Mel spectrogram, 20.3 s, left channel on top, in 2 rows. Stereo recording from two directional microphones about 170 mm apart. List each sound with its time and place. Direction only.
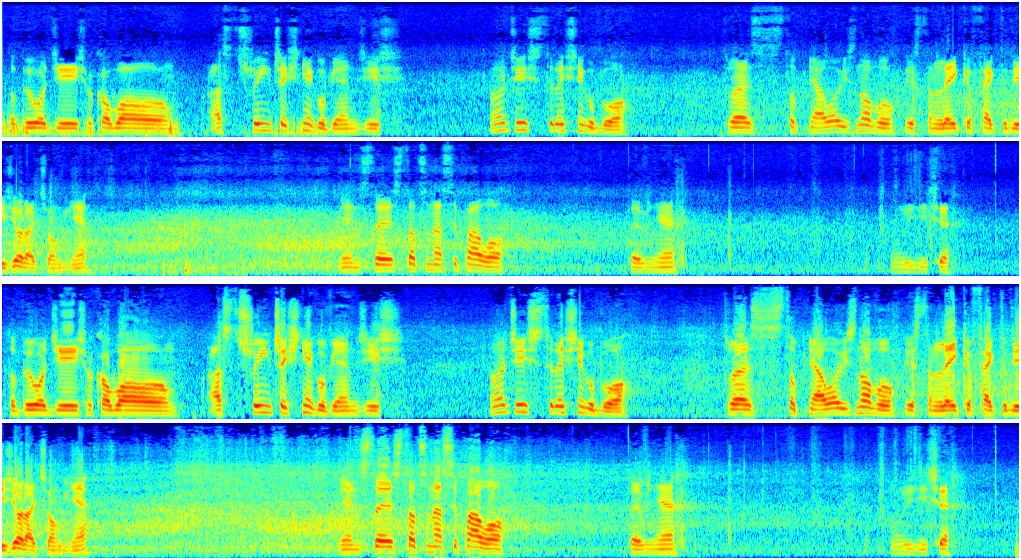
0.1 s speech: 20° right (ahead or behind)
4.9 s speech: 15° right (ahead or behind)
7.3 s speech: 25° right (ahead or behind)
8.0 s speech: 45° right (ahead or behind)
8.4 s speech: 35° right (ahead or behind)
11.5 s vehicle: 50° right (ahead or behind); by 13.6 s 80° right
13.8 s speech: 25° right (ahead or behind)
16.4 s speech: 20° right (ahead or behind)
19.1 s speech: 20° right (ahead or behind)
